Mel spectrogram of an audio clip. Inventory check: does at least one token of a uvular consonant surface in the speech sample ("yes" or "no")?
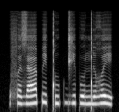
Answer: yes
